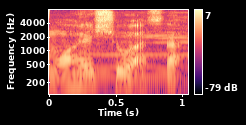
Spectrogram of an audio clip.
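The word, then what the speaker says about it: মহেষ্বাসা: কারণ আমরা জানি যখন অন্তস্থ বয়ের উচ্চারণটা হয় উ অ আর সাথে আছে আকার, তো এই শয়ের নিচে একটা ব আছে, এই কারণে আমরা এটার উচ্চারণ করবো মহেশু আশা।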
